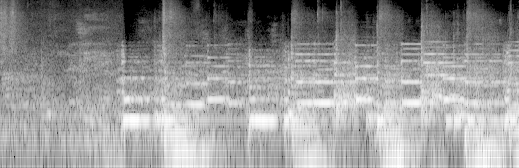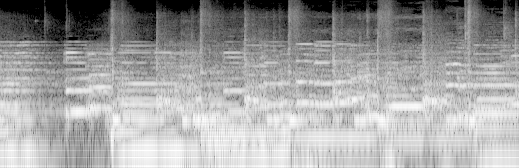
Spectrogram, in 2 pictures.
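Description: A live band starts a merengue about a second in: electric guitar playing the melody over electric bass notes and hand percussion, with a steady beat.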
